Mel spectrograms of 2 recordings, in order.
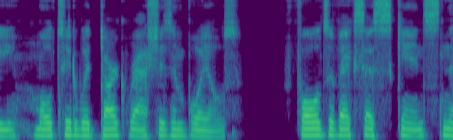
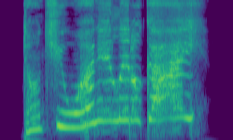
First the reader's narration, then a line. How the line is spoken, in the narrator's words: I screamed and didn't stop screaming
